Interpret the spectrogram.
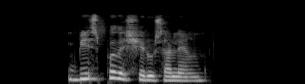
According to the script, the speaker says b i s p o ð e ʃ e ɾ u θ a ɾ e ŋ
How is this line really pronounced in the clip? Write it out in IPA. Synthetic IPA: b i s p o ð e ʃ e ɾ u s a l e ŋ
